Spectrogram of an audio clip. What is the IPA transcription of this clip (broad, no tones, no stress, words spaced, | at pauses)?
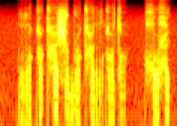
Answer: rɔqɪqʰi ʃəbɹʊ qʰɛrqɔtˤi | χuħɪ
